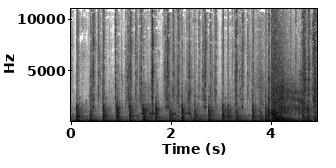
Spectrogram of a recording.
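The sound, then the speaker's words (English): Many rapid, loud shotgun blasts from a video game, fired one after another in a dense, steady barrage, with a heavier burst near the end. “So let's choose my shotgun, I guess.”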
